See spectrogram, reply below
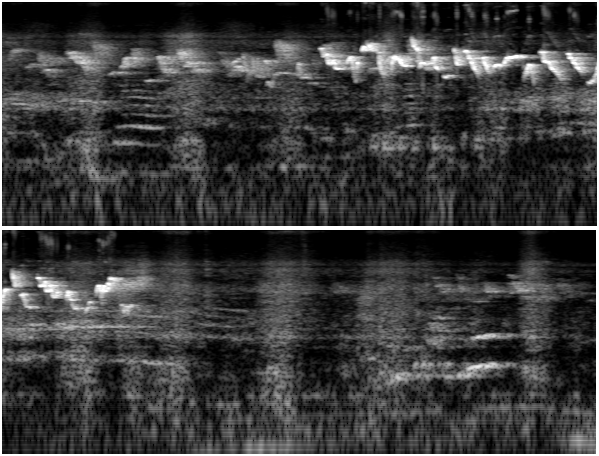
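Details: Lure call of a male lemon-bellied white-eye from Lombok, meant to make other males excited and vocal. Soft chirps build into a loud, fast stream of sharp, high twitters over about three seconds, then fade to quieter calls and low sounds.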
